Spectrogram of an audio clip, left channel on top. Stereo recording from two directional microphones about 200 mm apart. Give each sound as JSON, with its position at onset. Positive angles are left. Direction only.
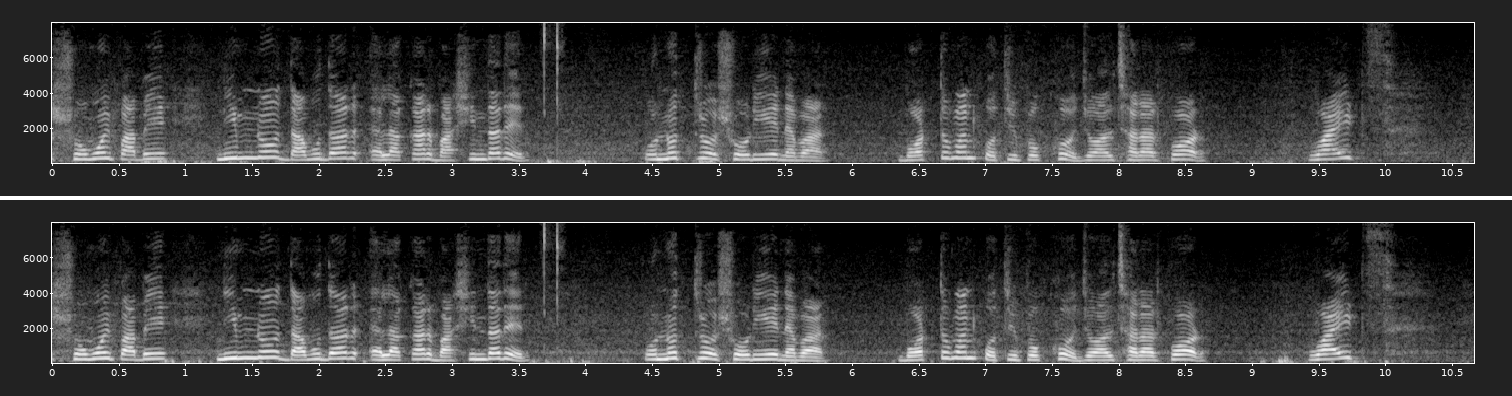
{"t": 0.3, "sound": "speech", "side_deg": -10}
